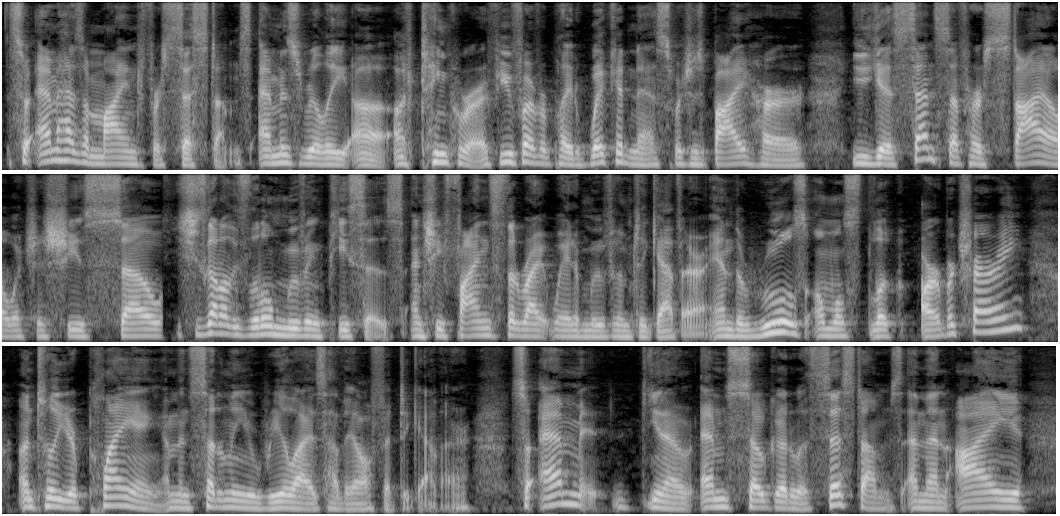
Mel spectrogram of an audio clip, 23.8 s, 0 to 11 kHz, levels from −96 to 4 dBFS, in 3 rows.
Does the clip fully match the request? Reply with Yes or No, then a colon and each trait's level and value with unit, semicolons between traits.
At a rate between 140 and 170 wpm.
No: fast, 205 wpm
